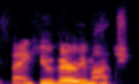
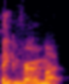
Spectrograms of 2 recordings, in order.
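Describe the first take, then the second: First: It is unhurried, with every word clear. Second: It is rushed, with the ending swallowed. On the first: The speaker calls it right. "you don't have to say it fast" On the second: The speaker calls it wrong. "you speaking too fast"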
